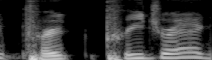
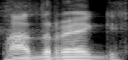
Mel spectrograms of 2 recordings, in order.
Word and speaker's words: Padraig: My good is this how Predrag? Is how you pronounce his name? Predrag Harrington? I think so. Is that he looks like Right. that? Padraig.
